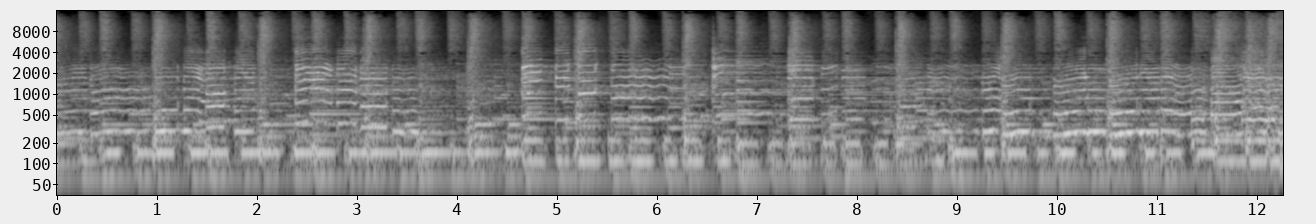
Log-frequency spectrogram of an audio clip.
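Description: Electric blues band playing an instrumental break: a lead guitar with bent notes over bass and drums keeping a steady beat.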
